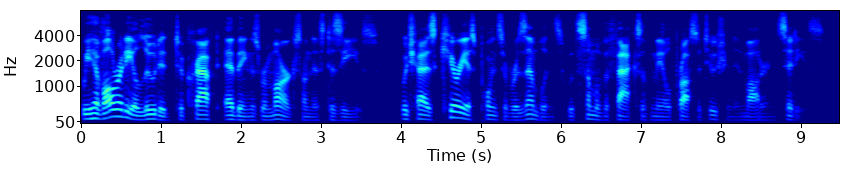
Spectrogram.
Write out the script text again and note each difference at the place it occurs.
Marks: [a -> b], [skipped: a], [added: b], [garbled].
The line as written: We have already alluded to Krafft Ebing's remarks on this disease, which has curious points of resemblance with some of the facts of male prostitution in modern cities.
We have already alluded to Krafft Ebing's remarks on this disease, which has curious points of resemblance with some of the facts of male prostitution in modern cities.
